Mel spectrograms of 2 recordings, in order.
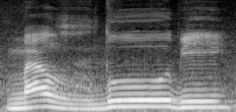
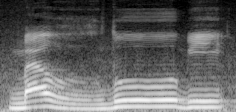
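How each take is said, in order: No difference in how they are said.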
